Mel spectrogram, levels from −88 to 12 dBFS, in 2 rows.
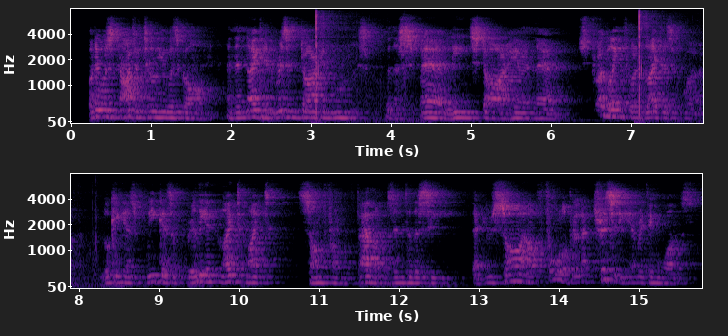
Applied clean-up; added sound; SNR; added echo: none; Fire; 3 dB; reverberation time 0.9 s.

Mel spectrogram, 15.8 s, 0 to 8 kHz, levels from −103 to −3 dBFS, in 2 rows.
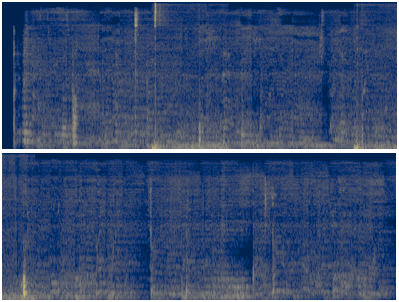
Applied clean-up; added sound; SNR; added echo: neural mask model DeepFilterNet 3.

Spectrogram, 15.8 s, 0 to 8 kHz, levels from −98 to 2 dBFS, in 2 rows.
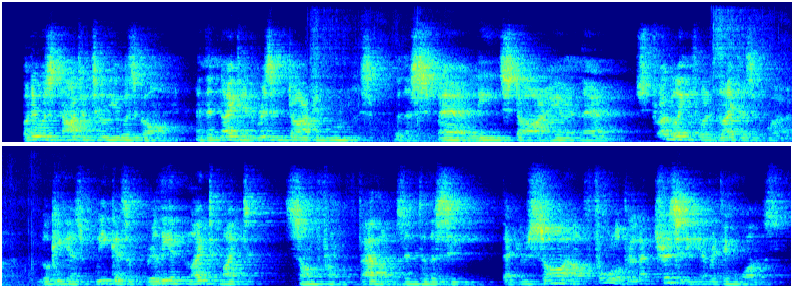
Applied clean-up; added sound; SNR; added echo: neural separator model SepFormer DNS4.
